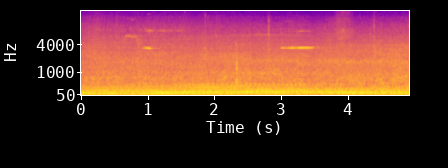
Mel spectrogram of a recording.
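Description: Range Rover's V8 engine running at low revs as the truck crawls over boulders, a steady low drone.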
